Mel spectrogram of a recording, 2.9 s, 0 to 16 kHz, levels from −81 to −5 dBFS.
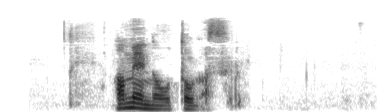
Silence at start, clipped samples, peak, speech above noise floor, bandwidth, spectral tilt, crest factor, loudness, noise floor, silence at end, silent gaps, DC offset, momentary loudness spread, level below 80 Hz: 0.85 s; under 0.1%; 0 dBFS; 46 dB; 8.8 kHz; -5.5 dB/octave; 22 dB; -20 LUFS; -65 dBFS; 1.05 s; none; under 0.1%; 16 LU; -66 dBFS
